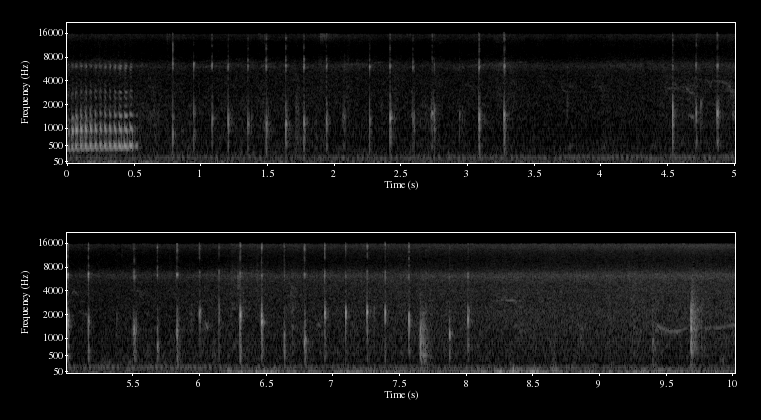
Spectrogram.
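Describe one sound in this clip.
Chickens cluck nearby.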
